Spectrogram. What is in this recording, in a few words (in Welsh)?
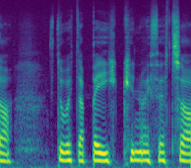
"beic", Welsh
